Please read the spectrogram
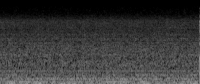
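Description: Steady background noise in a small room: an even hiss with a faint low hum, with no distinct events.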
